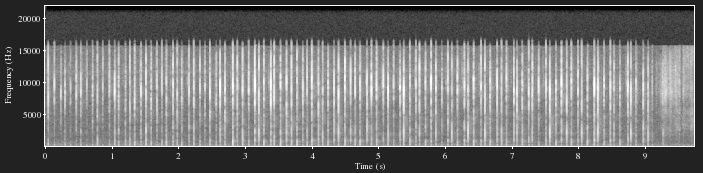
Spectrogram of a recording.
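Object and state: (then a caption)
Cork disc. A small, round, flat, solid cork disc held in the fingers is tapped and scratched with the fingertips and nails. The result is a dense, rapid stream of short, dry clicks and scratchy taps that stays steady throughout, with a low, muffled body and little ring after each tap.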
